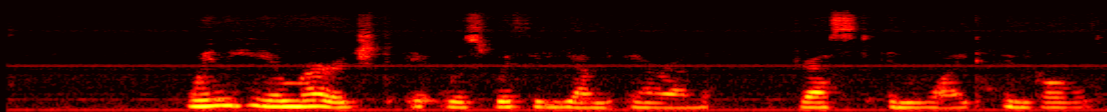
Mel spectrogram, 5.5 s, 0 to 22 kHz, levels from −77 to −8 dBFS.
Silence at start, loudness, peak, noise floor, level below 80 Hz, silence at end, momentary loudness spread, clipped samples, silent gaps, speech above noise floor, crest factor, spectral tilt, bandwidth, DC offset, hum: 0.05 s; -32 LUFS; -16 dBFS; -54 dBFS; -66 dBFS; 0 s; 12 LU; under 0.1%; none; 23 dB; 16 dB; -6 dB/octave; 15.5 kHz; under 0.1%; none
